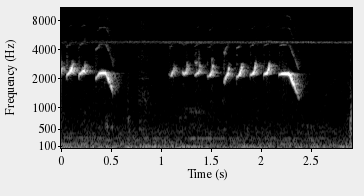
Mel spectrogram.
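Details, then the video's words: Song of the common iora (sirtu cipoh), used to lure birds and set others singing: short clear whistles, then a quick row of about eight bouncing notes ending in a sharp falling whistle. "Pancingan burung sirtu cipoh paling ampuh"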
